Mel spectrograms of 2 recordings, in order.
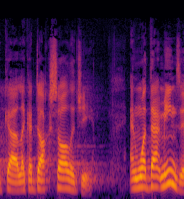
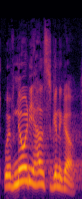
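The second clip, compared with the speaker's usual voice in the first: anxious rush; 7 semitones higher, 5 dB louder, much faster than usual. Retold or imitated. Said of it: "trust to be like".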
